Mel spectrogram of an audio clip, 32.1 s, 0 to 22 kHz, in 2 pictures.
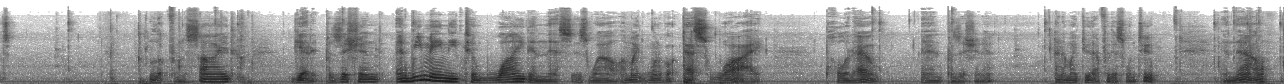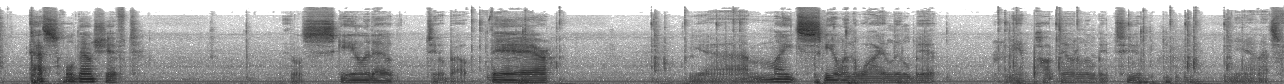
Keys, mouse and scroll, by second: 1.8 KP_3, 2.3 scroll up 4, 2.7 shift+middle click, 3.2-4.3 scroll up 1, 4.3 click, 4.3 scroll up 1, 8.6 s, 11.9 click, 14.7 middle click, 15.4 shift+middle click, 15.8 middle click, 16.5 s, 22.6 alt+a, 22.8 scroll down 3, 23.1 middle click, 24.4-25.0 scroll up 2, 24.6 middle click, 25.2 click, 26.2 s, 28.8 shift+middle click, 29.5 middle click, 30.4 alt+a, 30.7 shift+middle click, 31.0 middle click, 31.6 scroll up 2.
